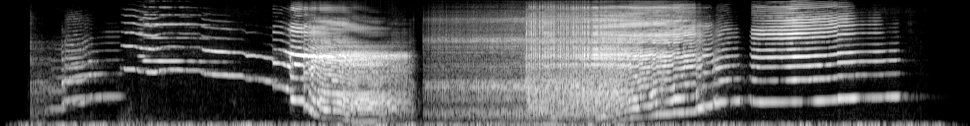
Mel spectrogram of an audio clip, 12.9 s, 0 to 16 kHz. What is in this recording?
Sound effects > Objects / House appliances
Creaky Door — Dry Metal Hinges (Open & Close, Indoor)
Interior door with extremely dry metal hinges producing sustained creaking sound. #0:00 Door opens slowly with metallic creak (6 seconds). #0:06 Door closes with similar prolonged creaking (7 seconds). The unlubricated hinges create continuous metal-on-metal friction. Recorded indoors at close range. Total duration 13 seconds. Unprocessed recording, edited only for consistent intensity. Perfect for horror, suspense, or abandoned building atmospheres.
